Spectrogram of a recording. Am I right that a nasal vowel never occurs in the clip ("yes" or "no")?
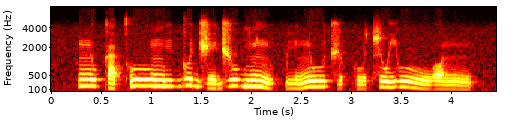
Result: no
